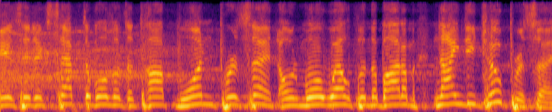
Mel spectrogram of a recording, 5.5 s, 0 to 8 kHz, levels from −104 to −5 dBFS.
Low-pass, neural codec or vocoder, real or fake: 7.2 kHz; none; real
